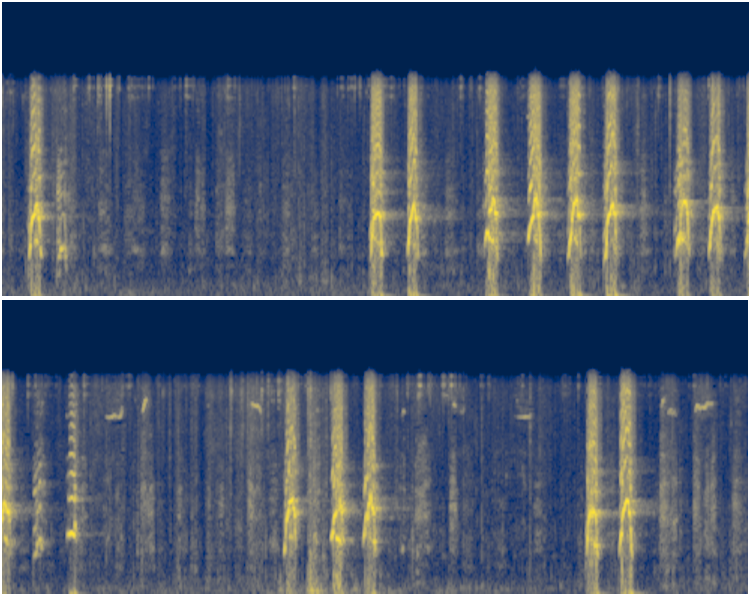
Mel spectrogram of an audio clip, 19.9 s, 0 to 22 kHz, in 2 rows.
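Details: Australian Shepherds and a Boston Terrier playing in snow after a snowstorm, December 15, 2022, before breakfast; sharp barks in quick bursts of two to four, with short pauses between volleys, a few faint higher yips.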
